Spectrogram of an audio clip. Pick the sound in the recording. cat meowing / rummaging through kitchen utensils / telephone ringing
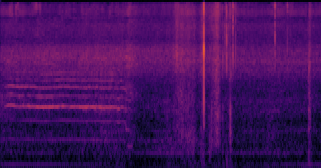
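cat meowing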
